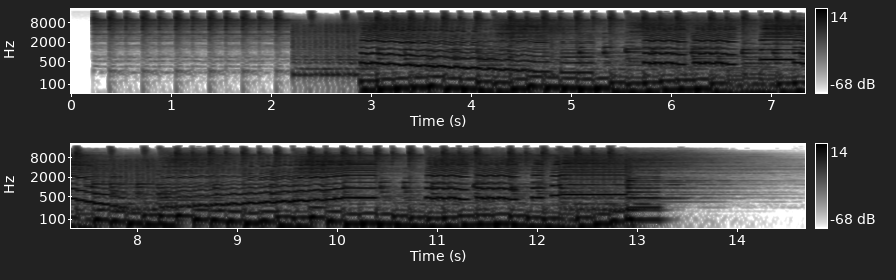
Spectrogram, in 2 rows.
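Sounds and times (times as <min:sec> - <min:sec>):
mechanical chromatic motif: 0:02.9 - 0:14.2.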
